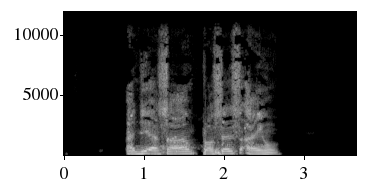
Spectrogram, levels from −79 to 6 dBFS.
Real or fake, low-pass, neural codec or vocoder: real; 10.8 kHz; none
